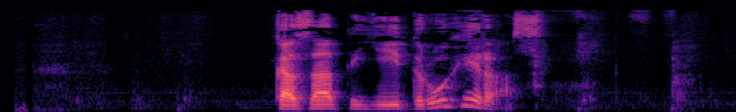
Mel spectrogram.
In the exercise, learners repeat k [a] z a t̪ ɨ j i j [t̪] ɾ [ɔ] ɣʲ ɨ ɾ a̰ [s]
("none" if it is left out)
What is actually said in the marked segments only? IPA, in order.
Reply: a, d̪, u, s

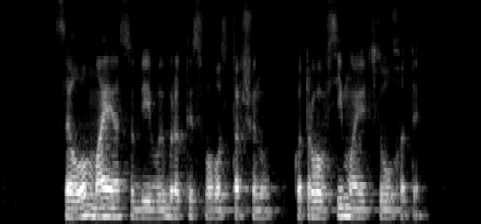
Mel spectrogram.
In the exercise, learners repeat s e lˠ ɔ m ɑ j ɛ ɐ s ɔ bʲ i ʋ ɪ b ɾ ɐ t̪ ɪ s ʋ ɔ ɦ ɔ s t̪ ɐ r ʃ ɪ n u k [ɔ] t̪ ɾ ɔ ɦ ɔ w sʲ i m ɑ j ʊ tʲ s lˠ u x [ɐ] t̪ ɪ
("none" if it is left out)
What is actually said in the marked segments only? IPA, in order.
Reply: ɔ, ɐ

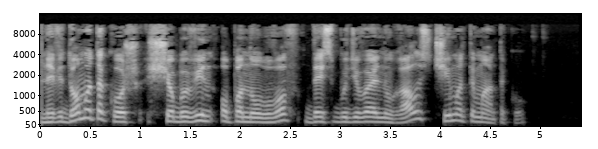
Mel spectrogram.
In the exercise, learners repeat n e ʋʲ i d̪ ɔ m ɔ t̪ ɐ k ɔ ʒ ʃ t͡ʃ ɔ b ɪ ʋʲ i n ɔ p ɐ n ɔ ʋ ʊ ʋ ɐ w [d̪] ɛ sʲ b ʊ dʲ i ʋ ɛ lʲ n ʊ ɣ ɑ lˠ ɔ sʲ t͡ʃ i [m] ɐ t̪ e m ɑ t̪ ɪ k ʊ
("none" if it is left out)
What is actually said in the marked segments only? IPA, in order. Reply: d̪, m

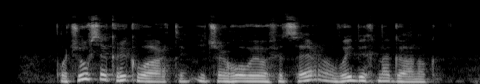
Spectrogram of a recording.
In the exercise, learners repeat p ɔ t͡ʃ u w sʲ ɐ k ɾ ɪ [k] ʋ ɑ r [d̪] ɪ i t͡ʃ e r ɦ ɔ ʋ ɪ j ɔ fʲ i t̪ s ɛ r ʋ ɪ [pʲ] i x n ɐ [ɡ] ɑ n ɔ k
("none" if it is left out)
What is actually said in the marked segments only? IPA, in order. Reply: k, t̪, bʲ, ɡ

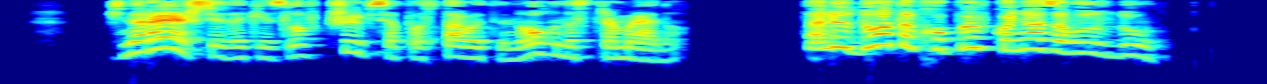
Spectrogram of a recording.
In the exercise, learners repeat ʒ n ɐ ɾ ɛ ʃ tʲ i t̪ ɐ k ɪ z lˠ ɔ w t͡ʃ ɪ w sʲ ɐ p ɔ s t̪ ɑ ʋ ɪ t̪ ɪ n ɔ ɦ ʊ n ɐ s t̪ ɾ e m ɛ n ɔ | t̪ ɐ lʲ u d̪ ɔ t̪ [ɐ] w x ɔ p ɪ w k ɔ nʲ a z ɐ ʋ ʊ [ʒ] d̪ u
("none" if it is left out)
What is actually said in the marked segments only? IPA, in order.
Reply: ɐ, z

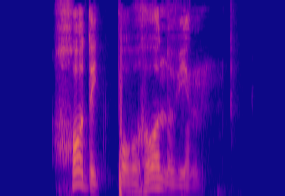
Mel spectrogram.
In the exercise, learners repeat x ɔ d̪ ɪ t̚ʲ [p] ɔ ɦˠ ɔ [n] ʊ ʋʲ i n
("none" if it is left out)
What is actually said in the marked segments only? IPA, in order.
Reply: p, n

